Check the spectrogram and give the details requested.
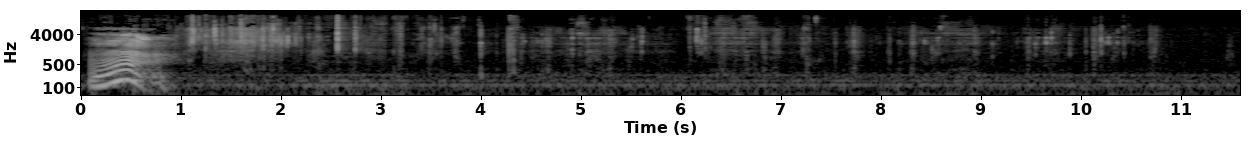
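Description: A bite into a crunchy fried corn tostada shell and chewing. A short voiced sound at the bite leads into a loud burst of crunching about a second in, followed by quieter crackling chews with scattered small crunches over a faint steady hum.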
